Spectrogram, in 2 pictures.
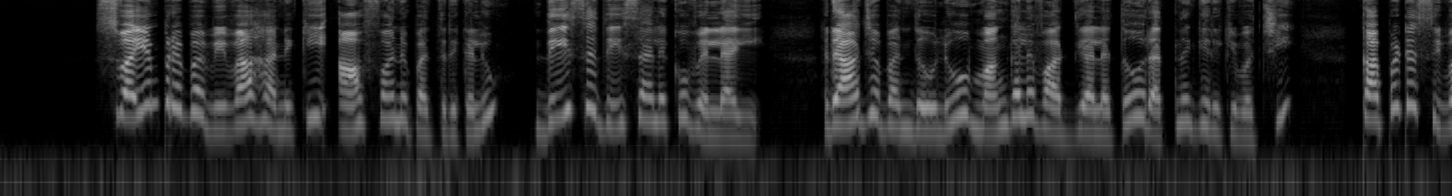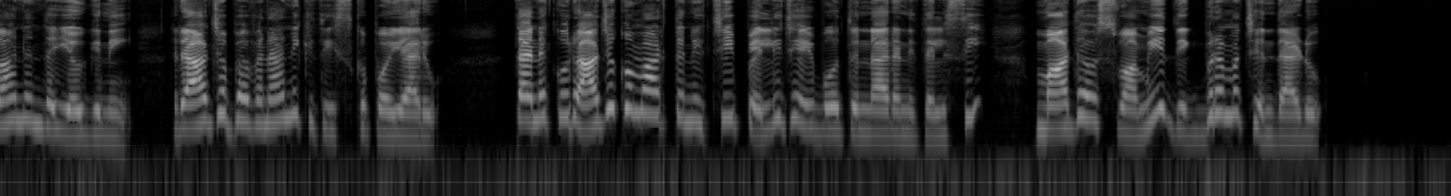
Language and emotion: Telugu, neutral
